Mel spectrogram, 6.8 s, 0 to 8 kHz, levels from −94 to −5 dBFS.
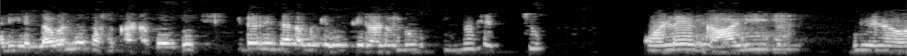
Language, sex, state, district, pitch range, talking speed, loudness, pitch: Kannada, female, Karnataka, Dharwad, 225-285 Hz, 115 wpm, -17 LUFS, 255 Hz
